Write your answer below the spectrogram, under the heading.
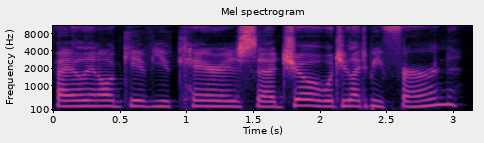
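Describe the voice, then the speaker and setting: A woman's voice: medium pitch, little pitch movement, normal speed, darkish tone, smooth, no room sound, clean studio sound. A woman casually hosting an online event, chatty and informal, often thinking aloud. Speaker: host of an online script table read.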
